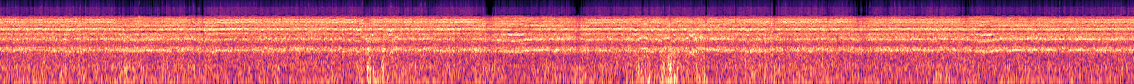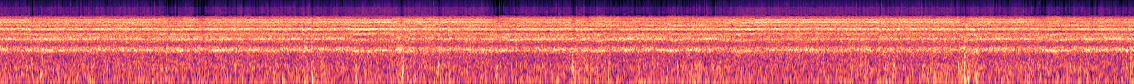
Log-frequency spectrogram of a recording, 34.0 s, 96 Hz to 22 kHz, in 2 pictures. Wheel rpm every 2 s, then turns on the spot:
230, 230, 230, 230, 220, 230, 230, 230, 230, 230, 230, 230, 230, 230, 230, 230, 230.
none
